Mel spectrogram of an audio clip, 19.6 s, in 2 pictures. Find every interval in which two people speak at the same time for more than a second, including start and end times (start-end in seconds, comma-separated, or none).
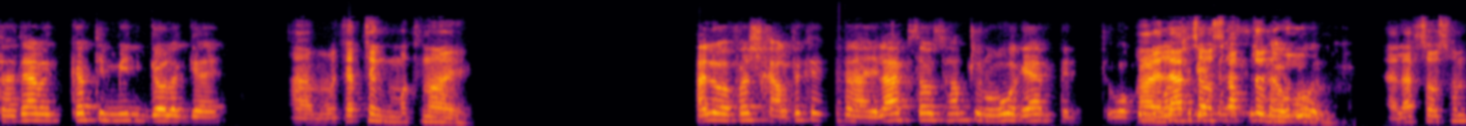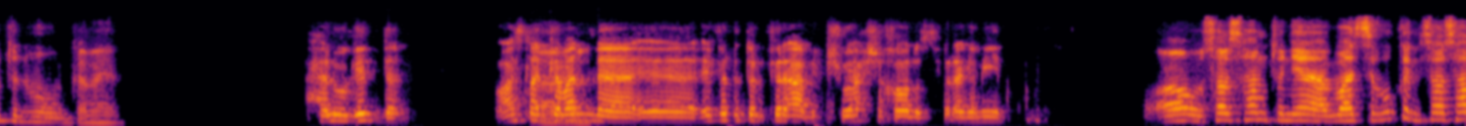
7.6-8.9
